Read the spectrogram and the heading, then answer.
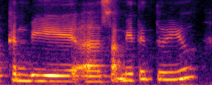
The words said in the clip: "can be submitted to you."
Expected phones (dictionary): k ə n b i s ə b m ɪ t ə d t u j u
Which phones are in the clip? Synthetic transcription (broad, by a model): k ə n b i s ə m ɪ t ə t u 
